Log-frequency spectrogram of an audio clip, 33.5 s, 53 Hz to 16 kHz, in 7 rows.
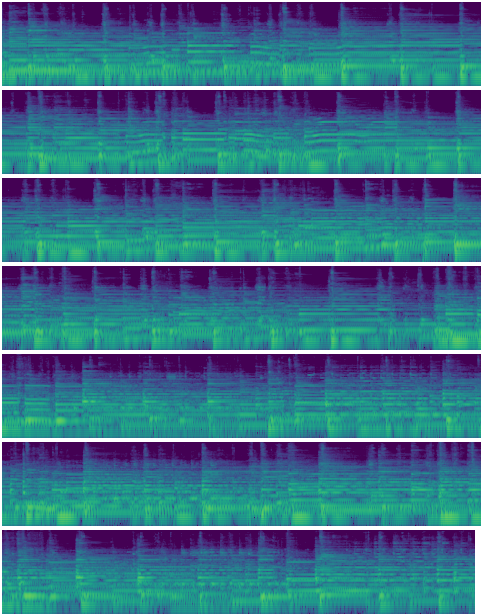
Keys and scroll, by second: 19.0 alt+Delete.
